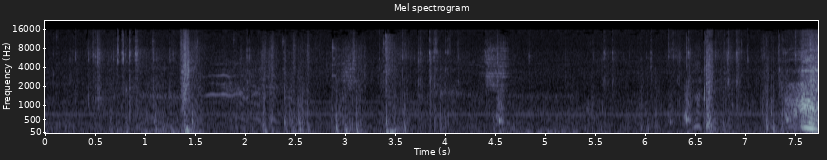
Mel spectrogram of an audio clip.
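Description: Horse hooves clopping and a horse neighing in the Mount & Blade Warband multiplayer game, with irregular hoof beats and clanks mixed into battle noise at moderate loudness and no talk.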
